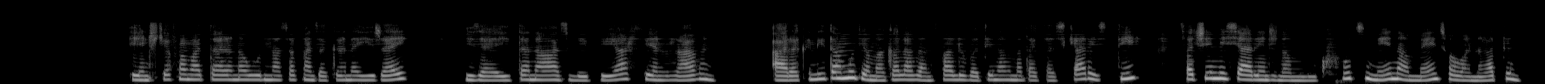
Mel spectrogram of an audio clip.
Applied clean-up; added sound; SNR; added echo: neural mask model DeepFilterNet 3.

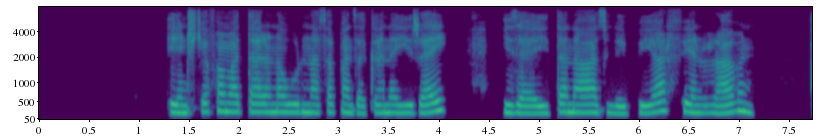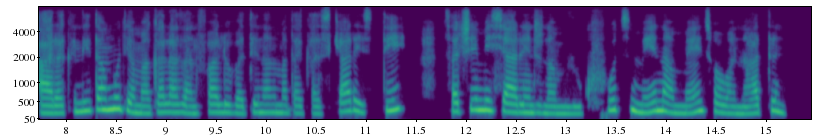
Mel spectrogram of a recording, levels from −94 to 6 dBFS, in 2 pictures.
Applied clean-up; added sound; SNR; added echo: none; none; none; none.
